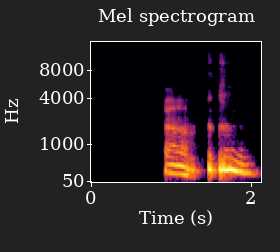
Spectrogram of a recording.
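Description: A woman clearing her throat about a second in, in two short parts.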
